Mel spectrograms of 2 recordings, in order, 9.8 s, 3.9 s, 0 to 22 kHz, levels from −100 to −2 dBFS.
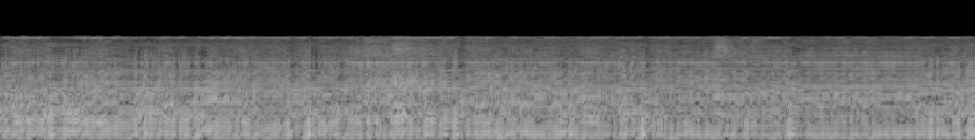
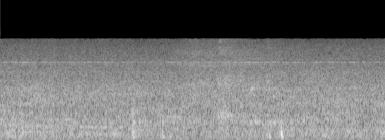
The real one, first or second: second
